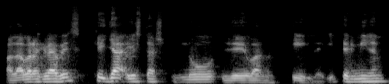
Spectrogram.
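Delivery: ordinary talk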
